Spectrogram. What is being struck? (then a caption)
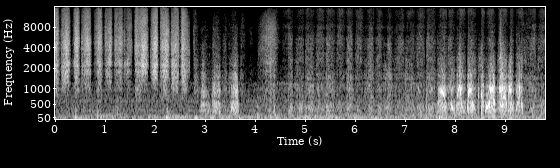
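Hardcover book with paper cover. Fingertips and short nails scratch and rub across the paper cover of a large black hardcover cookbook lying flat on a table, its pages a solid block of paper. Quick, bright, rhythmic scratching strokes open the clip, then ease into a softer, steadier rubbing. Louder scratches return near the end.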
